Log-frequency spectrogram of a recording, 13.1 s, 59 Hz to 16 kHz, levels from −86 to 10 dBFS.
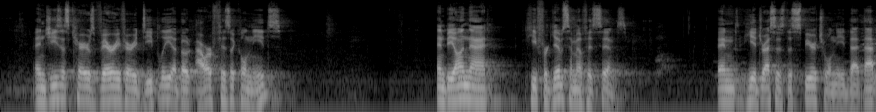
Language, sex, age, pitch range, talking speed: English, male, 30-49, 90-110 Hz, 125 wpm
